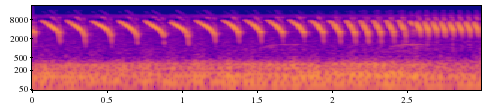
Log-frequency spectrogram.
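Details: Singing canary, used to prompt lazy canaries into song: a steady run of about sixteen sharp downswept whistles that speeds into a tight high trill at the end, with low background hum.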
